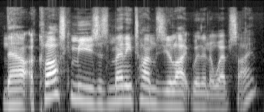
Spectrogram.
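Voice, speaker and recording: A young coding tutor with a stuffy, congested voice leads viewers through a beginner lesson in a screen-recorded tutorial, loose and chatty, often restarting his phrases and correcting himself. His voice sits a little high for a man, expressive, racing, and a bit bright. The recording is dry and close, with no room sound or echo.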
